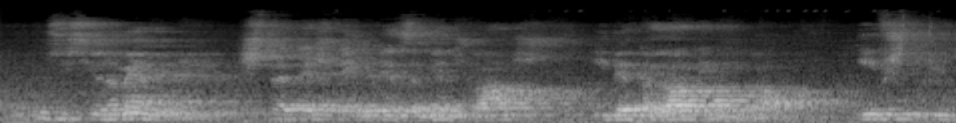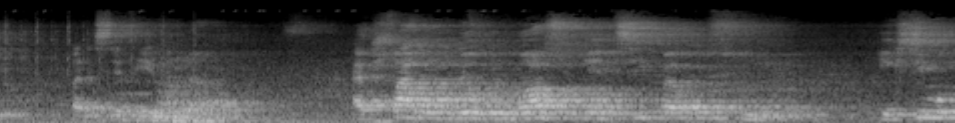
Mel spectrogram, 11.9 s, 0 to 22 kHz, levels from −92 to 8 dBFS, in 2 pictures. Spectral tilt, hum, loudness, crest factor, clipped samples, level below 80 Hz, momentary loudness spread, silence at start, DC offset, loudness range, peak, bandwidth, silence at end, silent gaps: -5.5 dB/octave; none; -23 LUFS; 18 dB; under 0.1%; -42 dBFS; 14 LU; 0 s; under 0.1%; 4 LU; -6 dBFS; 15.5 kHz; 0 s; none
